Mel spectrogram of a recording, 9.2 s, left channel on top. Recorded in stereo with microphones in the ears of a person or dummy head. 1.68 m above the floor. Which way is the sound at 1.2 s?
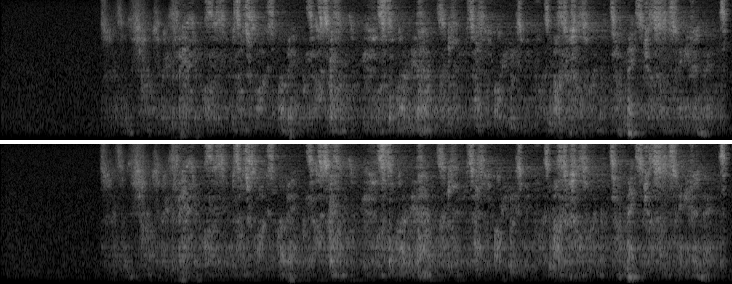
55° right (ahead or behind).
